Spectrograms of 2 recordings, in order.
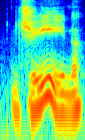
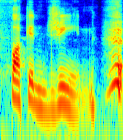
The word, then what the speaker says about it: Jin: on gx like i i pronounced the character's name which is jean sakai and everyone's like gene like an old guy name like gene and i'm like no like a japanese guy named jean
